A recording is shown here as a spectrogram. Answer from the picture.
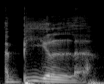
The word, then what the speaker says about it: Beal: So I need to pronounce it like a like an eel in the ocean. – That's Bradley, how it's pronounced. – Bradley Beal.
